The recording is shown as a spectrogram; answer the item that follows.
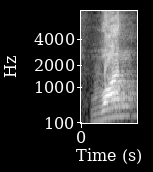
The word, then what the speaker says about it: one: अब इनकी spelling O से शुरू होती है, ONE1, लेकिन यहां पे वावल साउंड नहीं आता, यहां पे साउंड आता है व।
